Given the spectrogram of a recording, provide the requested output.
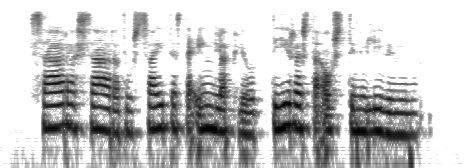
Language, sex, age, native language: Icelandic, female, 40-49, Icelandic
